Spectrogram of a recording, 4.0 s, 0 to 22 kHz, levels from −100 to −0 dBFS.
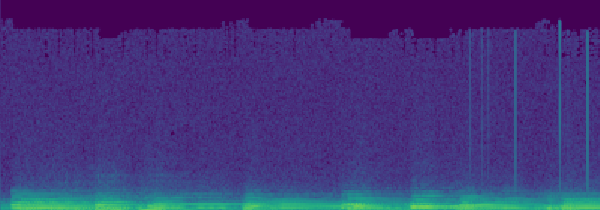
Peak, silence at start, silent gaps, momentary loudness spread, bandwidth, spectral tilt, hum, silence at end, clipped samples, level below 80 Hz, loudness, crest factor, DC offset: -16 dBFS; 0 s; none; 6 LU; 19 kHz; -9.5 dB/octave; none; 0 s; under 0.1%; -66 dBFS; -32 LUFS; 14 dB; under 0.1%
